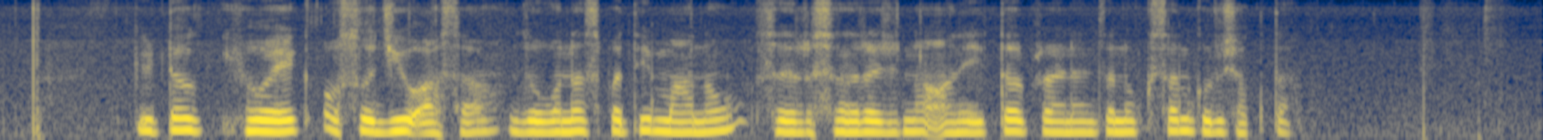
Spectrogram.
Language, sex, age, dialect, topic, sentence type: Marathi, male, 18-24, Southern Konkan, agriculture, statement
